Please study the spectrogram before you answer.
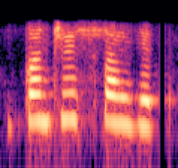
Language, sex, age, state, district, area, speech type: Marathi, female, 18-30, Maharashtra, Osmanabad, rural, conversation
